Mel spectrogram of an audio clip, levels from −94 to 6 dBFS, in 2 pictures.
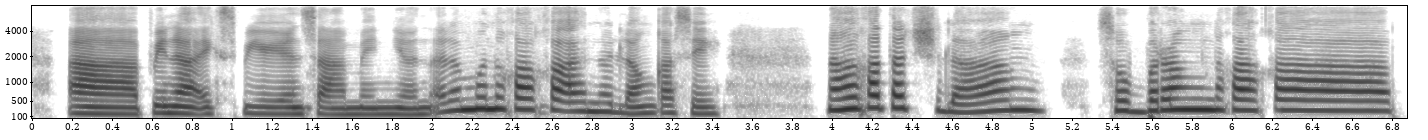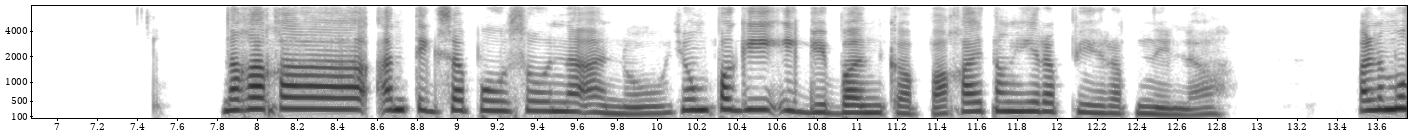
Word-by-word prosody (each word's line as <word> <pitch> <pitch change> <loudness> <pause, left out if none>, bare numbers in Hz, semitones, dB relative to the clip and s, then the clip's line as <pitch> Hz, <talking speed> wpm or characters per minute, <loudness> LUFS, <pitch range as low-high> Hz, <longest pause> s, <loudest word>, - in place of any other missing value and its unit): ah, 170 -2 +3
pina-experience 170 -2 -3
sa 160 -1 -3
amin 160 0 -4
'yon. 160 0 -3
Alam 265 - +2
mo - - +5
nakakaano 275 -6 +1
lang 180 0 -3
kasi 185 -3 -6 0.5
nakaka-touch 305 -2 +2
lang. 250 +5 -1 0.2
Sobrang 265 +3 +3
nakaka 265 -2 +1 1.0
nakaka-antig 290 -2 +3
sa 265 +3 0
puso 250 -1 -3
na 230 -4 -1
ano 180 -1 -6
yung 275 0 +2
pag-iigiban 215 -9 -1
ka 180 -3 -7
pa 175 +2 -5
kahit 235 +1 -2
ang 240 -1 +1
hirap-hirap 215 -6 -4
nila. 160 -1 -7 0.7
Alam 285 +3 +7
240 Hz, 120 wpm, -21 LUFS, 180-275 Hz, 1.0 s, Alam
